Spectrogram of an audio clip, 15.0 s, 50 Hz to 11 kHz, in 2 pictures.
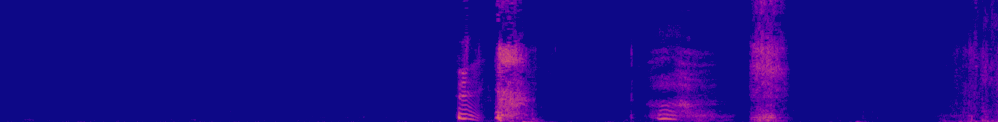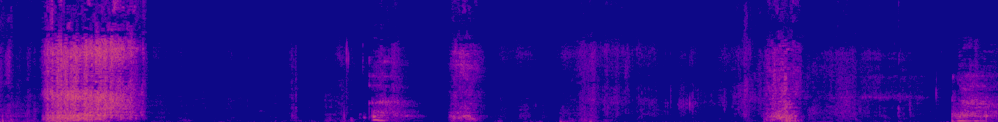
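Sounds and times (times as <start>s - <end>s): woman sneezing: 3.4s - 4.0s
breathy sounds: 13.0s - 14.9s.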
